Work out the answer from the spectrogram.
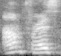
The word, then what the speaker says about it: Umphress: it's pronounced not pronounced and it's pronounced umis first name of thank you just woring the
